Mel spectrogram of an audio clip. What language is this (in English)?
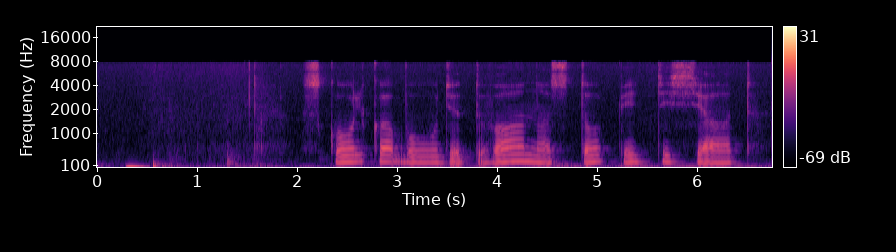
Russian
